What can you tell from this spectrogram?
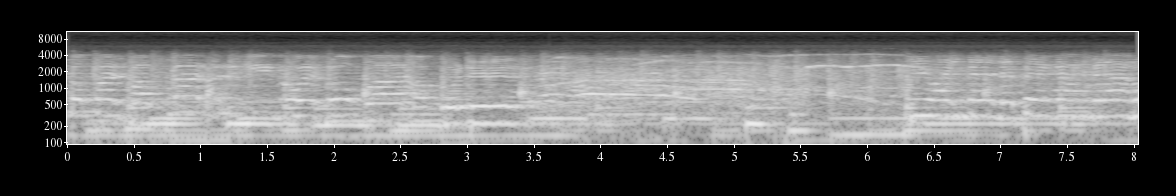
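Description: Trova paisa accompaniment: strummed guitar with a guacharaca scraper keeping a steady rhythm, playing the instrumental interlude between sung verses.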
